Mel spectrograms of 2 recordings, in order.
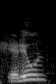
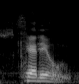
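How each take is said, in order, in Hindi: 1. यह शब्द 'sh' ध्वनि से शुरू होता है। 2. यह शब्द 'sk' ध्वनि से शुरू होता है। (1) "जैसे वो कहते हैं शेड्यूल" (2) "तो ये कहते हैं स्केड्यूल"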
